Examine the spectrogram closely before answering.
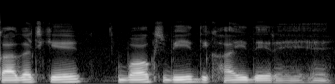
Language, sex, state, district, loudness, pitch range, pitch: Hindi, male, Jharkhand, Ranchi, -15 LUFS, 100-110 Hz, 105 Hz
